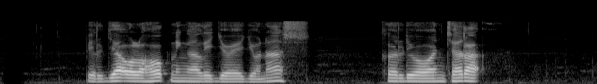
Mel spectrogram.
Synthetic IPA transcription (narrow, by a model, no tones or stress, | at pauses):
pird͡ʒaɔlɔɦɔk̚niŋalid͡ʒɔɛd͡ʒɔnas | kʰɨrdiwawaɲt͡ʃaɾa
